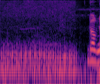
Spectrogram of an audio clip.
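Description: A motor vehicle engine running close by, a steady low drone that cuts off abruptly about one and a half seconds in.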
